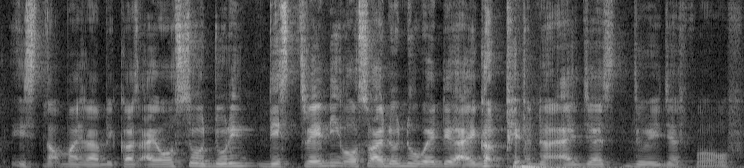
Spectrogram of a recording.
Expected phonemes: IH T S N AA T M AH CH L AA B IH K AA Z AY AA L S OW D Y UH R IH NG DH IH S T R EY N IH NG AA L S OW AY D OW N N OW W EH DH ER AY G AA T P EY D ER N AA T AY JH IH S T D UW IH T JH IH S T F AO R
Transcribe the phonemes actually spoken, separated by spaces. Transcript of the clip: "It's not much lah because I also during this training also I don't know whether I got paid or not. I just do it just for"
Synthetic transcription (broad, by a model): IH T S N AA T M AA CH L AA B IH K AA S AY AA L S OW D Y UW R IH NG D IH S T R EY N IH NG AA L S OW AY D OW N N OW W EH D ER AY G AA T P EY ER N AA T AY JH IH S D UW IH T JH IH S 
